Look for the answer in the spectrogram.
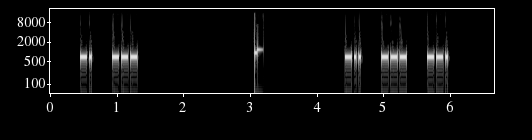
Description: Morse code, heard as a keyed tone, about 35 wpm, spaced as for 20 wpm, 690 Hz. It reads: NO DOG
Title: 3x Character Spacing - Top 500 Words - 35wpm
